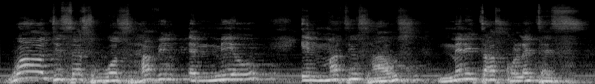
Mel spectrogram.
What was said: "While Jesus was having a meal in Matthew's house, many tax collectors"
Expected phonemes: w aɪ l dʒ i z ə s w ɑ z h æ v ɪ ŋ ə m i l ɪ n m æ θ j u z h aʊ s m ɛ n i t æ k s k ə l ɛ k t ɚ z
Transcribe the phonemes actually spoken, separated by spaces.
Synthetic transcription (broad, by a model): w aɪ l dʒ i s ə s w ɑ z h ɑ v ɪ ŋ ə m i l ɪ n m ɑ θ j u s h aʊ s m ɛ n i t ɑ s k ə l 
